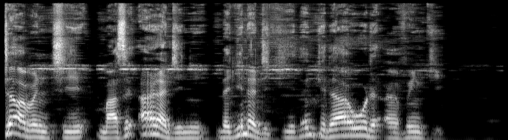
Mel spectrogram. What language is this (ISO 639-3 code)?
hau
